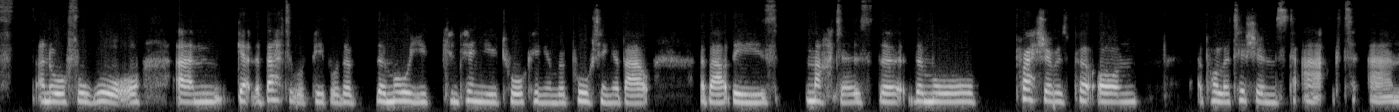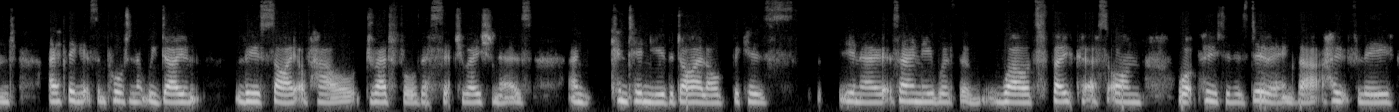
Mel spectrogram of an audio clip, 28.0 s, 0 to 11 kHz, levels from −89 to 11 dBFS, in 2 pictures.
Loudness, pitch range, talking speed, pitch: -20 LUFS, 205-235 Hz, 145 wpm, 215 Hz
